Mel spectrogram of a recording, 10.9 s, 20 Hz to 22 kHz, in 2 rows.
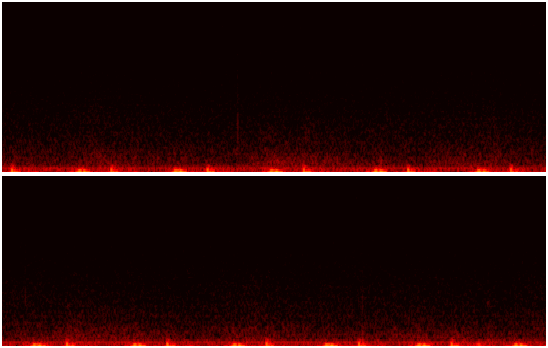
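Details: Steady, soft, low double thumps at about 60 beats a minute over a faint low hum, from a heartbeat recording made for sleep and relaxation ASMR with whispering: a regular normal heartbeat.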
